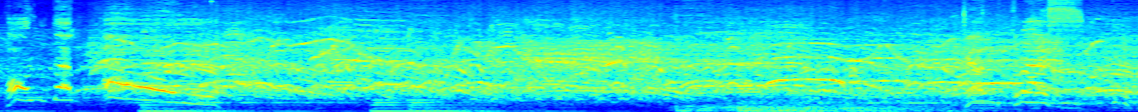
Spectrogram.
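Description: A large crowd of men cheers and shouts together.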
